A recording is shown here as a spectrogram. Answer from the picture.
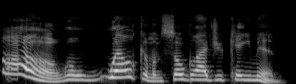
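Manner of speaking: high, sing-song server greeting; bubbly server. Retold or imitated. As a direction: chirp it like a peppy waiter. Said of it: "And they say".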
